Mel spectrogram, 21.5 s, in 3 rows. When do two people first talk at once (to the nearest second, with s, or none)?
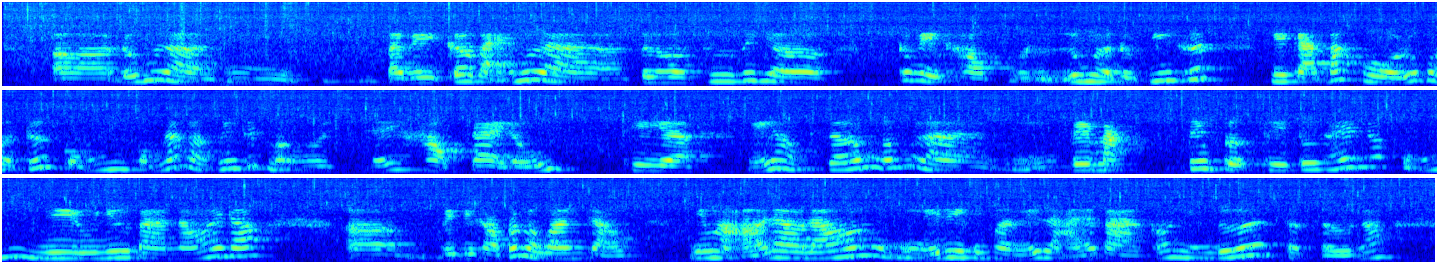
none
